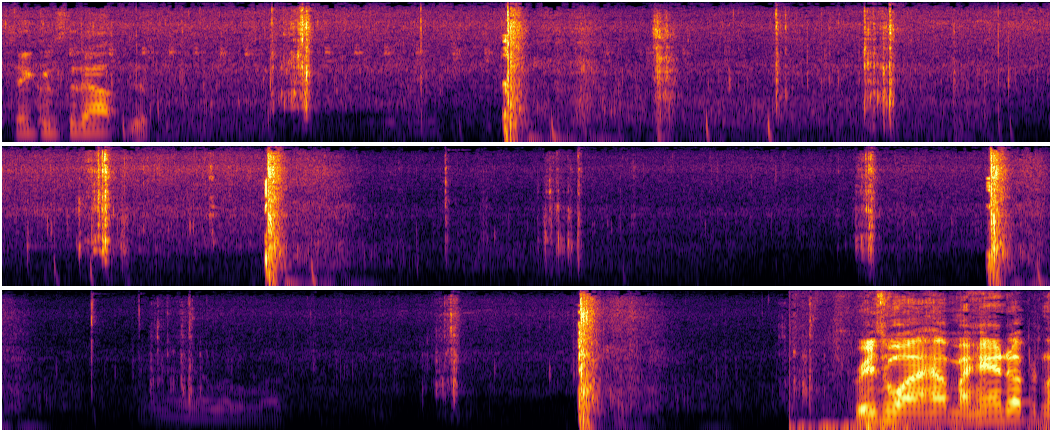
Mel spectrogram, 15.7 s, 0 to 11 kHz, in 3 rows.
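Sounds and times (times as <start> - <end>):
speech: 0.0 - 1.0, 14.8 - 15.7
pistol shots fired from the holster during a shooting drill: 2.5 - 3.0, 10.2 - 10.6, 13.4 - 13.8.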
